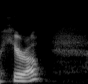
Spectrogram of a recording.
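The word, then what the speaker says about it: Heroux: sorry he pronounced that it's pronounced mayor hero h-he are yellow us oh you X yeah yes so mayor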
